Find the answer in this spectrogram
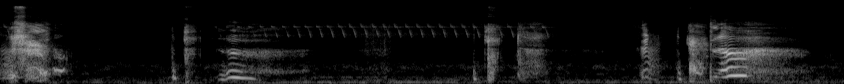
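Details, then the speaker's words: Allergic hay fever sneezing in spring: several sharp sneezes, some with a voiced cry after the burst, in a quiet room with birdsong. "oh my allergies are like acting up super bad i don't know if it's being in the valley or what but i've sneezed like a hundred times"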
